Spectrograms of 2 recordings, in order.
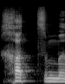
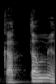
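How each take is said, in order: First: It starts with a raspy kh before tm. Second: It starts with a hard k and doubled t. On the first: The speaker calls it right. "ഖത്മ് എന്നാണ് പറഞ്ഞ് പറയേണ്ടത്" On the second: The speaker calls it wrong. "കത്തം എന്നല്ല"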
